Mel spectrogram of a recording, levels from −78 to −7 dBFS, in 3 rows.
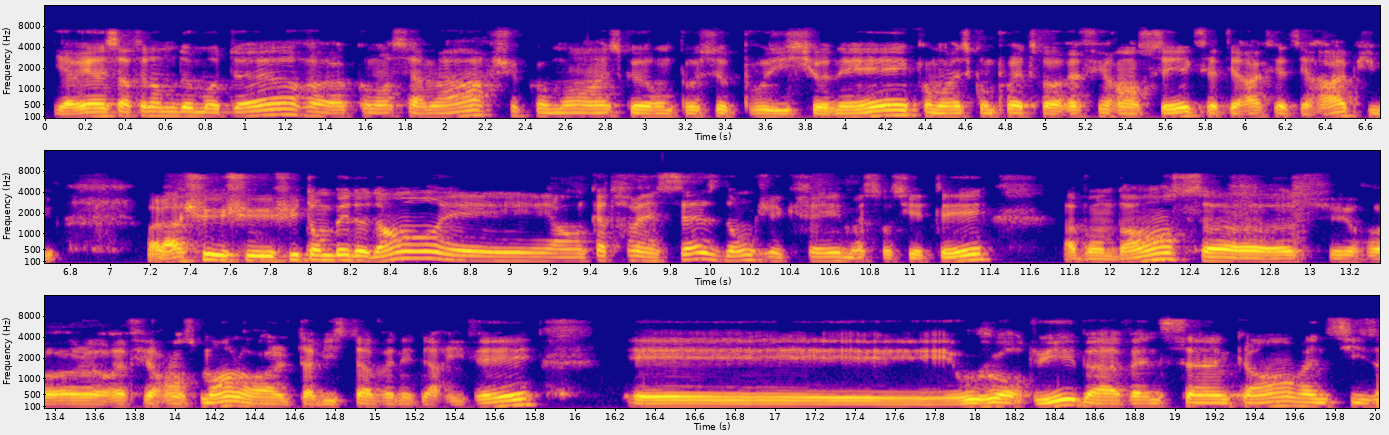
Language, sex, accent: French, male, French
